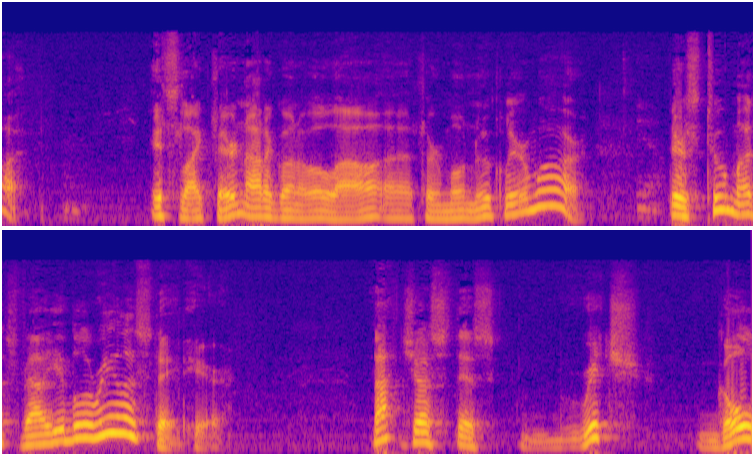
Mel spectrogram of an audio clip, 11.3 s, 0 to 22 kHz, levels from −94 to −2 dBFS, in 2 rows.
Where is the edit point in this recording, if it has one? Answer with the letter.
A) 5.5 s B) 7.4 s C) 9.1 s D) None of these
D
